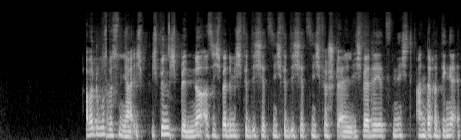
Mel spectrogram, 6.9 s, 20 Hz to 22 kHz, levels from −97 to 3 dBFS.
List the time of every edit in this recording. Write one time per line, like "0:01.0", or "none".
0:01.6
0:02.5
0:04.2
